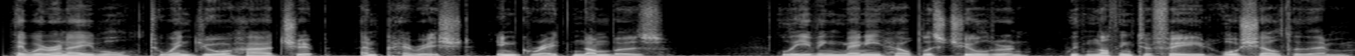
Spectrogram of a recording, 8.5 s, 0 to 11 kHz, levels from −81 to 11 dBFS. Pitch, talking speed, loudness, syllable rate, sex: 110 Hz, 155 wpm, -16 LUFS, 5.3 syllables/s, male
